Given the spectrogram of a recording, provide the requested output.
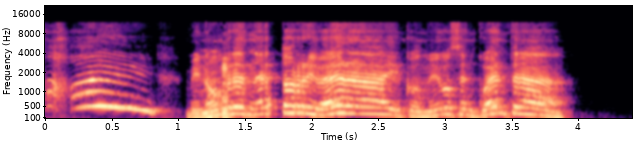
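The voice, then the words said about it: Put-on northern Mexican accent. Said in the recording (Spanish): “cada vez estoy perdiendo más mi acento norteño y para eso lo finjo”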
